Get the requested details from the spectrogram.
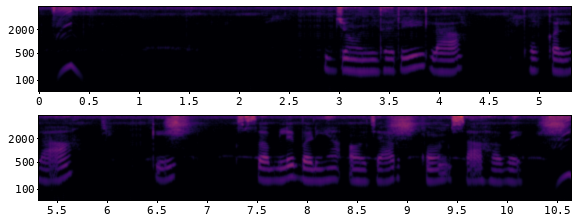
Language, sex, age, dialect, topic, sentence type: Chhattisgarhi, female, 31-35, Northern/Bhandar, agriculture, question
